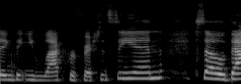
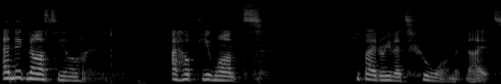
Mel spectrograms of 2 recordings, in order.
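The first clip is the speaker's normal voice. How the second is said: quiet, hushed character voice; 2 semitones lower, 9 dB quieter than usual. A narrator voicing a departing character's parting words, Strahd voice. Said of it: "Strahd is going to look back at you".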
